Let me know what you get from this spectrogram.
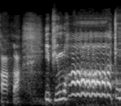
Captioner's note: laughing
